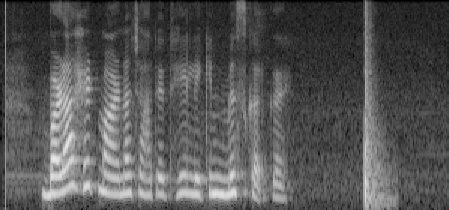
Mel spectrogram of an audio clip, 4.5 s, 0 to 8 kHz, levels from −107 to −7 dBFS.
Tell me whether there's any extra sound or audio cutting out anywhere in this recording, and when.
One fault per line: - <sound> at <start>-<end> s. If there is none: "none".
- thud at 3.6-4.0 s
